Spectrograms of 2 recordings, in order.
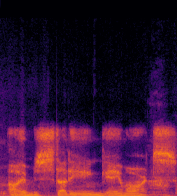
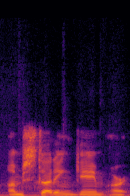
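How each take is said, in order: First: It is read in a put-on voice. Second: It is read in her normal voice.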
